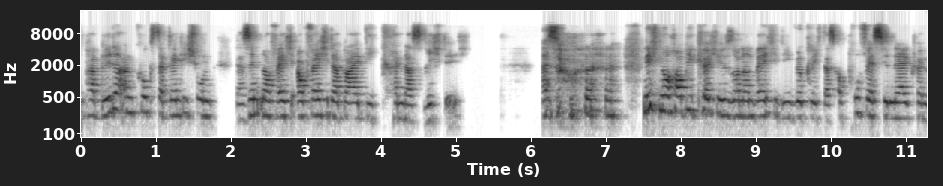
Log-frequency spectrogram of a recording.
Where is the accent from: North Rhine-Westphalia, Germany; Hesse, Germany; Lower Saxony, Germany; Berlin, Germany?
Lower Saxony, Germany; ich komme selber aus dem Norden. Ich komme aus dem Osnabrücker Land.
